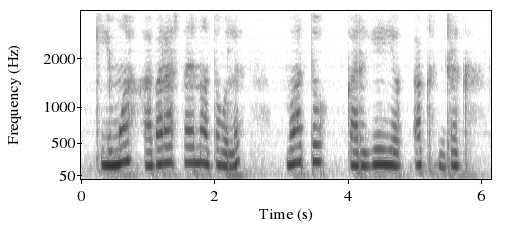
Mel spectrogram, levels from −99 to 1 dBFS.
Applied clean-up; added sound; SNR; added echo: none; none; none; reverberation time 0.4 s.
